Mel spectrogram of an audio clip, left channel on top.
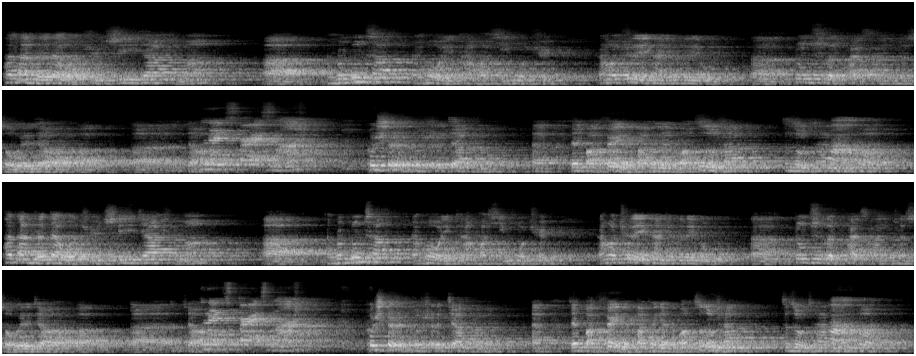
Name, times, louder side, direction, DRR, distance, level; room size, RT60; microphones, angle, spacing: voice 1, 0.0-2.0 2.6-5.5 5.9-7.1 7.5-11.3 12.8-14.0 14.4-16.5 16.9-17.8, equal, 85° right, 2 dB, 4.8 m, -19 dB
voice 2, 11.1-12.8 17.3-17.8, right 1 dB, 55° right, -2 dB, 7.2 m, -21 dB
29.0 x 15.5 x 7.2 m, 2.4 s
head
